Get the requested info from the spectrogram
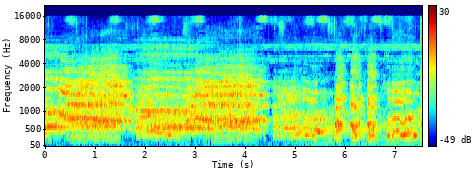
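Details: Boisterous howler monkeys produce long, hoarse, rumbling roars for about four seconds, then a pause and a series of short, choppy grunting bursts.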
